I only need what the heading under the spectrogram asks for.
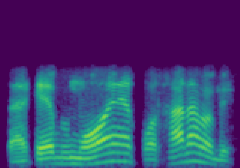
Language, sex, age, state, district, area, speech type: Assamese, male, 18-30, Assam, Majuli, rural, conversation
